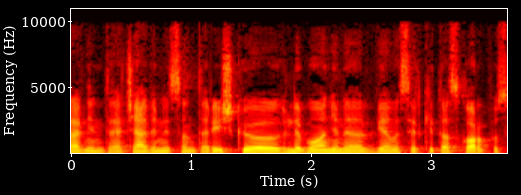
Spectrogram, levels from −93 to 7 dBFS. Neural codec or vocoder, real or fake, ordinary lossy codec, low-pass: codec, 24 kHz, 0.9 kbps, WavTokenizer, medium speech release version 2; fake; MP3, 96 kbps; 9.9 kHz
